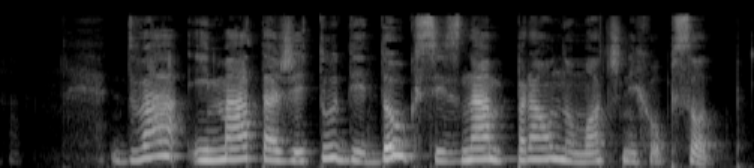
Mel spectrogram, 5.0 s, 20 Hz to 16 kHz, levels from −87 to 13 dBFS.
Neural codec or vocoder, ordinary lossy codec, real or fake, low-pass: none; MP3, 48 kbps; real; 10.8 kHz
